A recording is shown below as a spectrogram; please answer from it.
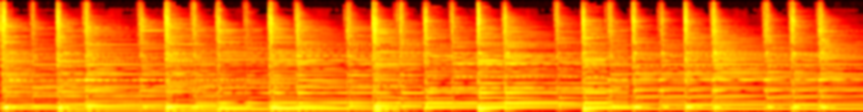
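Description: Acoustic guitar strumming chords in a steady rhythmic pattern, with sharp regular strokes ringing out close and clear, no voices.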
